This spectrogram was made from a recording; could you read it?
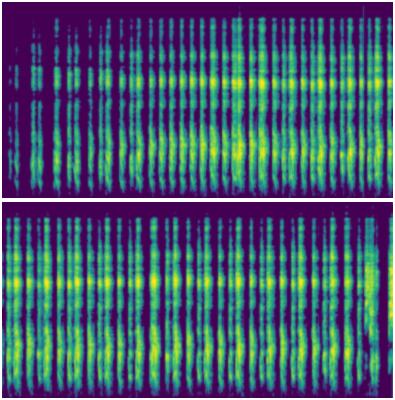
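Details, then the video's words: Female chukar partridge calling indoors: a steady series of short harsh clucking notes, repeated about twice a second, growing louder and more rapid over nearly twelve seconds. "Chakor sound Keklik sesi Female chakor"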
